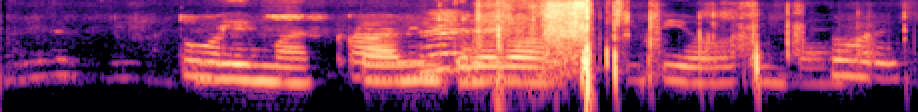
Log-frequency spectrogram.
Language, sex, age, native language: Icelandic, other, 14, Icelandic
